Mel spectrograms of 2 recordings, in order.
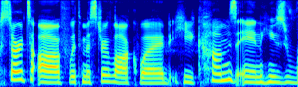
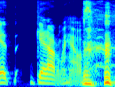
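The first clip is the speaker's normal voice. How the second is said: put-on angry voice, lower pitch; 4 semitones lower than usual. Retelling the novel, acting out Heathcliff ordering the guest out: imitating Heathcliff ordering someone out. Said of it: "And Heathcliff's like".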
